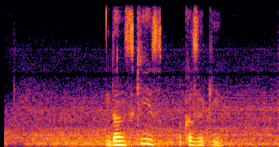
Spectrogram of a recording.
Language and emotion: Russian, neutral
